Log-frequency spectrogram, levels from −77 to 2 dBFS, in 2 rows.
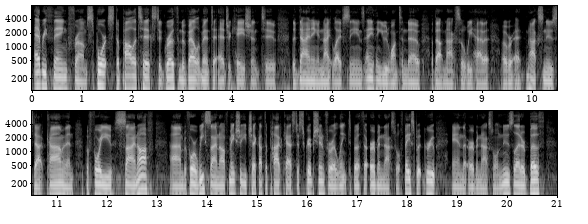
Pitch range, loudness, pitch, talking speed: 85-105 Hz, -18 LUFS, 90 Hz, 185 wpm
